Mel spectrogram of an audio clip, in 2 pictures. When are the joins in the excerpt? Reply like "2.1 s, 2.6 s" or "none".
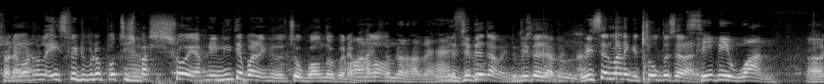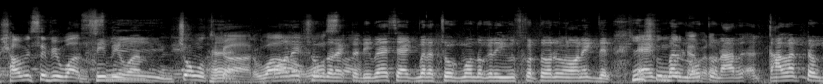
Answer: none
